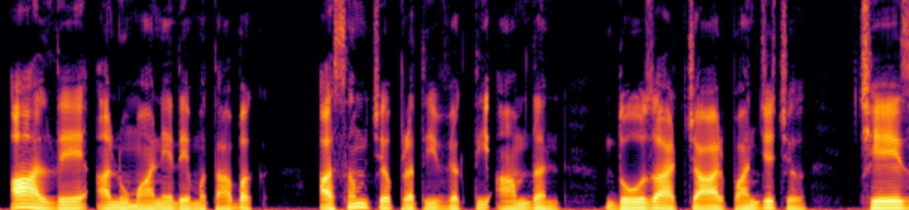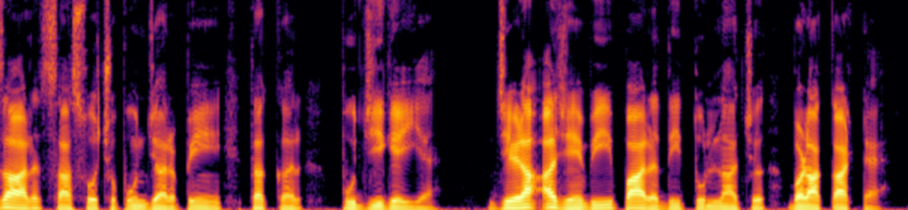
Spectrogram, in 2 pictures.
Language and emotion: Dogri, neutral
